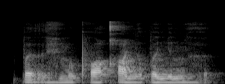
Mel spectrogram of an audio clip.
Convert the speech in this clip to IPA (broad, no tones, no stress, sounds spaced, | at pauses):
p ə r ɛ̤ m ʊ pʰ ɔ qʰ ɔ ɲ ɤ p ə ɲ ə ɲ ə̤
